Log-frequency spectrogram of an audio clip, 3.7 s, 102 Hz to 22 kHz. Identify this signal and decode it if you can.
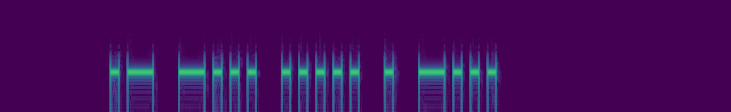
Morse code, heard as a keyed tone, about 28 wpm, 700 Hz. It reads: AB5EB
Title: Call Signs Repeated 2x - 28wpm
